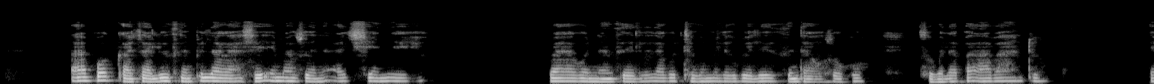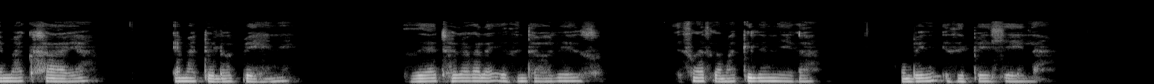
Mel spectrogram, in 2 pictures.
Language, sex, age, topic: North Ndebele, female, 50+, health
